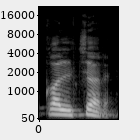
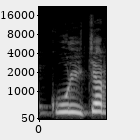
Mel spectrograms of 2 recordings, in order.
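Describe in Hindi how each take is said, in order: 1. पहला स्वर 'uh' जैसा बोला जाता है। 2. पहला स्वर 'oo' जैसा बोला जाता है। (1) "इसे पढ़ेंगे दोस्तों कल्चर" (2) "कुलचर नहीं पढ़ लीजिए"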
